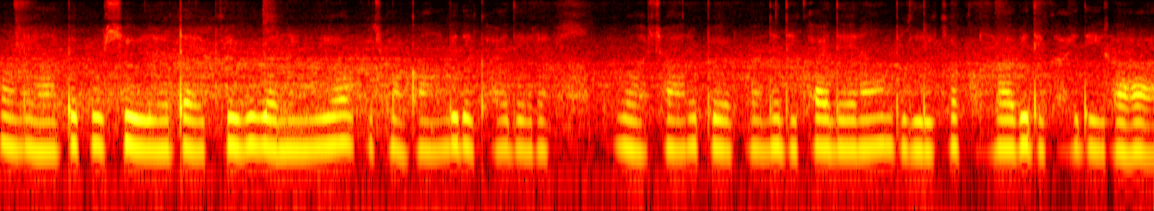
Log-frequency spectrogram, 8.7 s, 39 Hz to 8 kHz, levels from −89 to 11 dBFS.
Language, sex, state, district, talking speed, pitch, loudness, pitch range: Hindi, female, Bihar, Purnia, 215 wpm, 195 Hz, -20 LUFS, 190-205 Hz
